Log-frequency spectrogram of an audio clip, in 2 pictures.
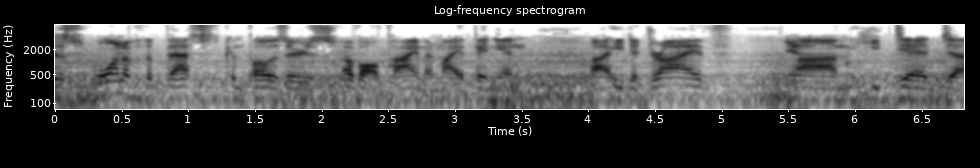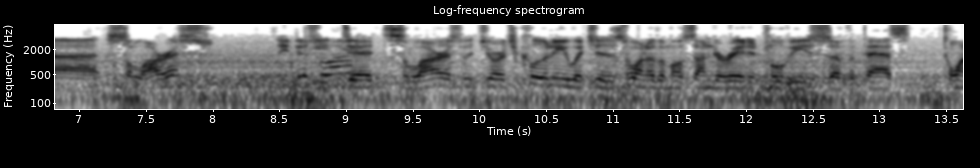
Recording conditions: inside a vehicle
